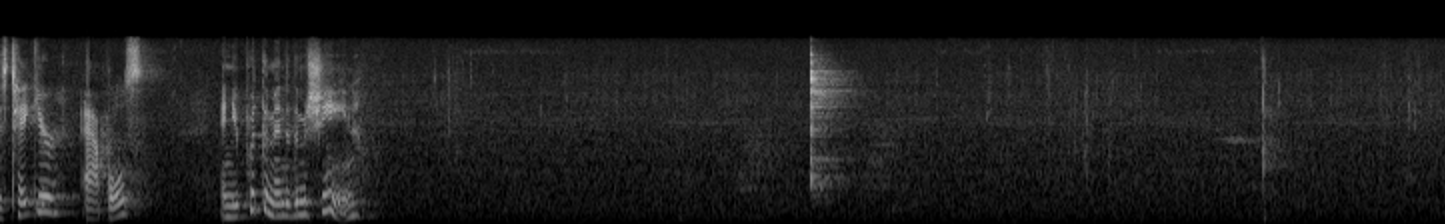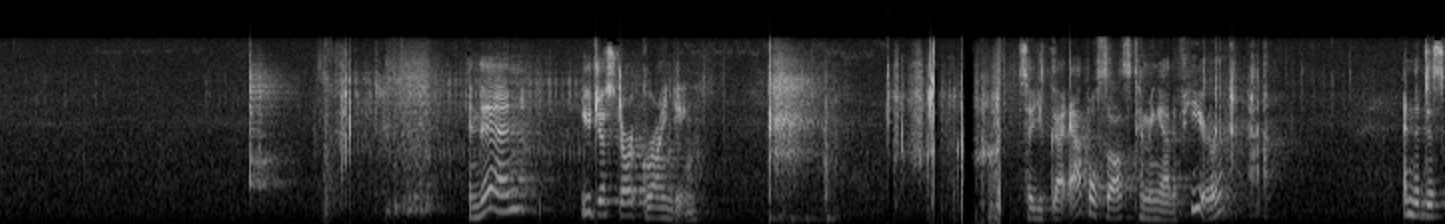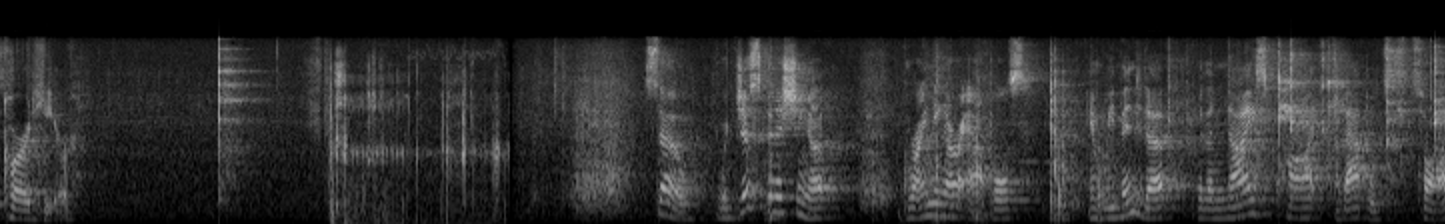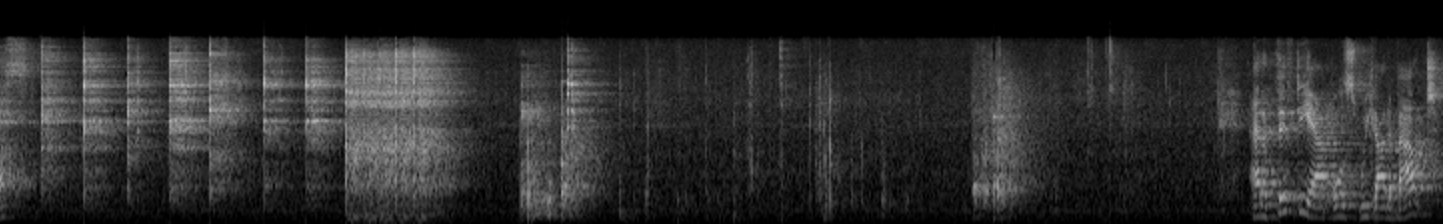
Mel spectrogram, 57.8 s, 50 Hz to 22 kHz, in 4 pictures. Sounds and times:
Speech: 0.0 - 1.5, 2.2 - 3.8, 19.2 - 21.6, 24.7 - 26.8, 28.5 - 29.8, 35.4 - 43.7, 55.8 - 57.7.

